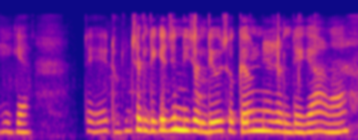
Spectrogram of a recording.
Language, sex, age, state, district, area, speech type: Dogri, female, 18-30, Jammu and Kashmir, Udhampur, rural, spontaneous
